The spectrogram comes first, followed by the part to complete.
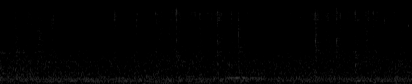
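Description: Faint, irregular scratchy strokes of a stiff paintbrush rubbing thick acrylic paint into the grooves of a textured polymer clay tile.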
